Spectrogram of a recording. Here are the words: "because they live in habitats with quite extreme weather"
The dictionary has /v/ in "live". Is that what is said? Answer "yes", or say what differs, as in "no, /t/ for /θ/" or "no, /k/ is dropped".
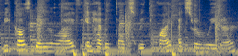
no, /f/ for /v/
